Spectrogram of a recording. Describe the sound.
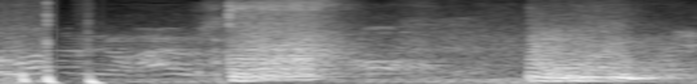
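A few short sputtering pops, then two longer, raspy, buzzing fart noises, loud, that sound like a voice blowing a raspberry to imitate farting, made for a guessing game.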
